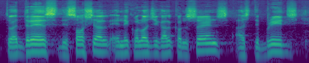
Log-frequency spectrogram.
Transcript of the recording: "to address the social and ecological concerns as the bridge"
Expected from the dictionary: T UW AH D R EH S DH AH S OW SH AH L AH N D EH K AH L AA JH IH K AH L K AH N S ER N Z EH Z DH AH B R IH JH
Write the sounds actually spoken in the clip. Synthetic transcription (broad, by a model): T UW AH D R EH S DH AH S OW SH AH L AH N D EH K AH L AA JH IH K AH L K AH N S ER N S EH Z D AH B R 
